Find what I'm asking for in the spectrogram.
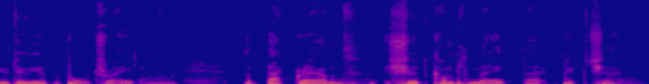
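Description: A man speaks in a dark, mellow tone that is somewhat breathy. The sound is dry and close, with no echo. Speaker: podcast host, art teacher. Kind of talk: casual chat.

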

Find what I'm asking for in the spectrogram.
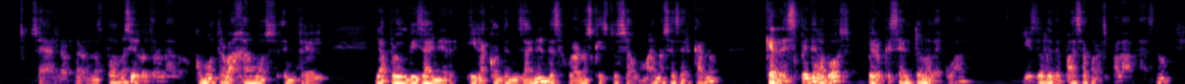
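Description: Speaking at a very fast pace, a man with a Latin American accent has a medium pitch and a somewhat breathy voice. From Mexico. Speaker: content designer. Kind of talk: casual chat.

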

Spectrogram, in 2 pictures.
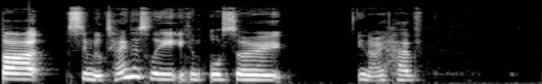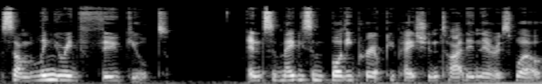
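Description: Speaking fairly slowly with an Australian accent, a woman has a fairly high pitch and lively intonation. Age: 20s. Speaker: nutrition coach and podcast host. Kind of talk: solo podcast monologue. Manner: animated.

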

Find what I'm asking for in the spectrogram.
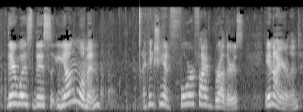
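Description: A woman speaks loudly in a high voice. Her intonation is lively. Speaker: podcast co-host. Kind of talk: casual chat. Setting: studio.

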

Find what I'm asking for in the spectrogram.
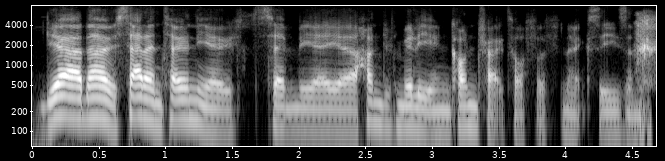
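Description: Lively intonation from a man with a British accent, at a moderate pace, on a very clean recording with a silent background. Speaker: podcast co-host. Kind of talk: casual chat. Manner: jokey, laughs often.

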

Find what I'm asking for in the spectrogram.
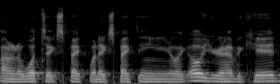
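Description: A man talks at a very fast pace in a medium-pitched voice. His intonation stays monotone and flat. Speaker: guest, former drill instructor. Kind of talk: casual chat.

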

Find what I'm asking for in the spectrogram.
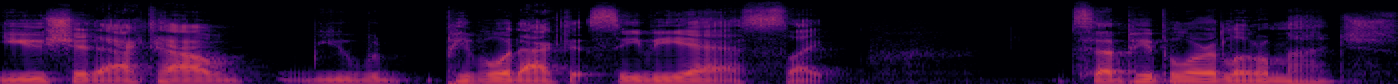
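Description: With an American accent, a man speaks at a moderate pace and medium pitch, using fairly even intonation in an unremarkable speaking voice, on a very clean recording with a silent background. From rural Oklahoma. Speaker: cannabis consultant. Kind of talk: casual chat.

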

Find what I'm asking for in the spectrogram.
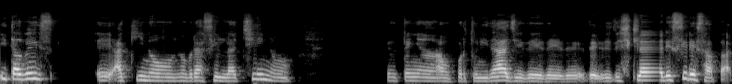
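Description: A woman with a dark, mellow tone and fairly low pitch talks at a fairly slow pace with lively intonation. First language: Spanish (speaking Portuguese). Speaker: international relations professor, widow of a diplomat. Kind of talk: radio interview. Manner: halting, repeats words, mixes Spanish and Portuguese.

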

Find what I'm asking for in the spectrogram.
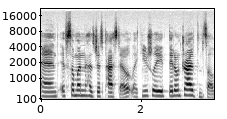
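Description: The speaker reads aloud. The voice sounds natural.

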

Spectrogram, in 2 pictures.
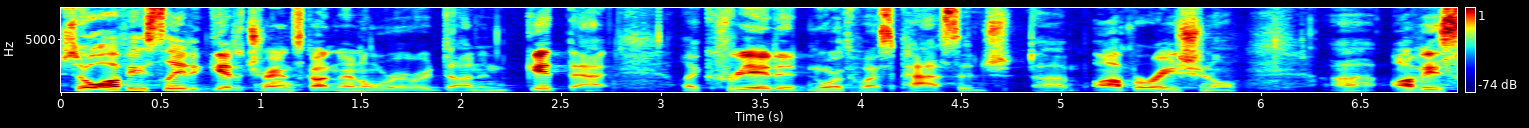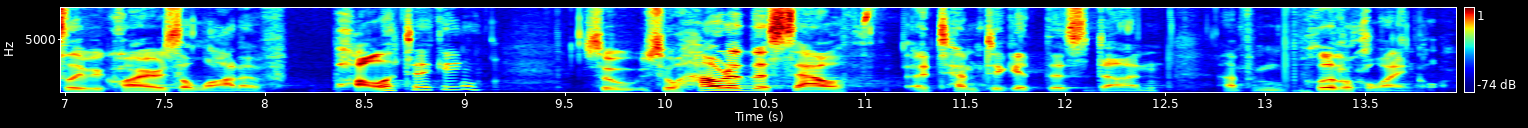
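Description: At a fairly quick pace, a man with a plain, everyday voice speaks at medium pitch, with lively intonation and big swings in loudness. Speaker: podcast host. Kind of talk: interview.

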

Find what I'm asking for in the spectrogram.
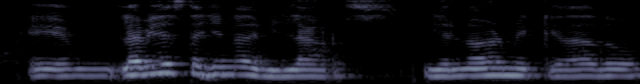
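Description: A woman's medium-pitched voice, dark and mellow in tone, with fairly even intonation at a moderate pace. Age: 20s. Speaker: dancer. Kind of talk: casual interview; scripted narration.

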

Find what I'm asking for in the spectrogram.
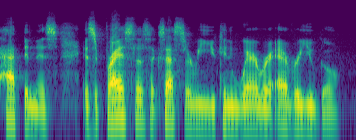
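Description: Speaking with a Filipino accent, a man uses a medium pitch and ordinary pitch variation at a fairly quick pace. The sound is dry and close, with no echo. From Philippines. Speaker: spoken word poet. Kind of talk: casual podcast interview, Taglish. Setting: podcast interview.

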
